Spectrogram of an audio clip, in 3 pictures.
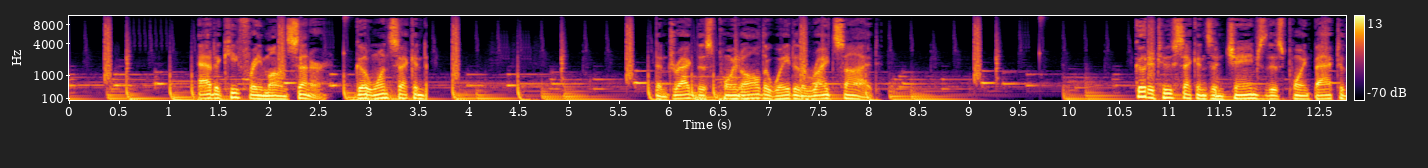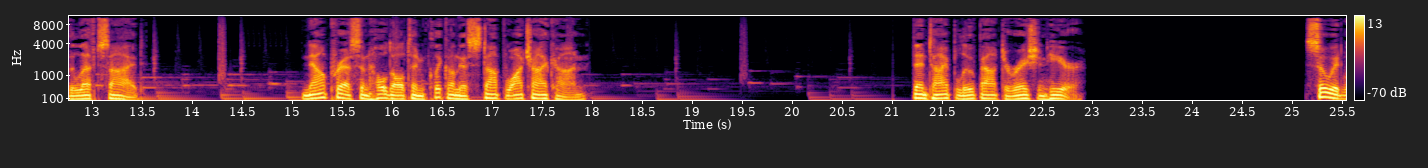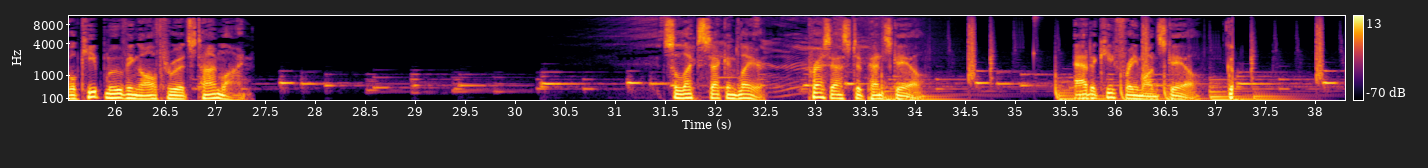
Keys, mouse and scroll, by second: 6.8 ctrl+z, 7.6-8.8 drag, 16.2 alt+click, 20.7-21.8 typing, 22.2-23.2 scroll down 1, 23.2 click, 24.4 Return, 24.7-30.9 drag, 32.5 shift+s, 36.2-38.3 drag.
